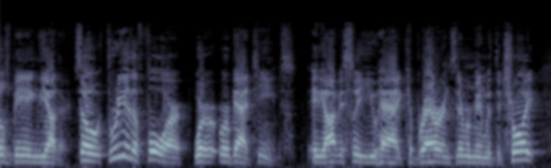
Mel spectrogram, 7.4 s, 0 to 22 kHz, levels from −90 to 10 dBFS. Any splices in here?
yes; 3 cuts; at 2.5 s, 3.1 s, 4.0 s

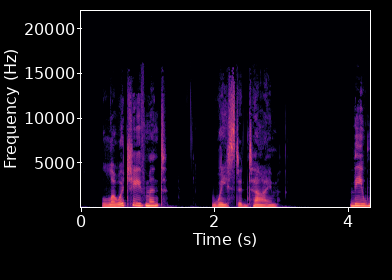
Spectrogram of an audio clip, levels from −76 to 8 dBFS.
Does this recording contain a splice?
no; 0 cuts

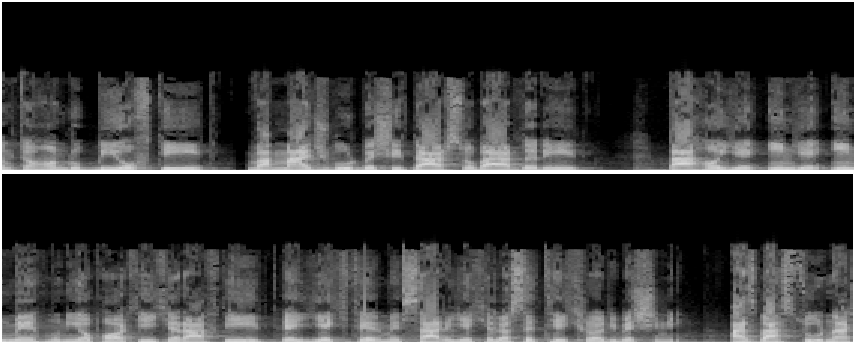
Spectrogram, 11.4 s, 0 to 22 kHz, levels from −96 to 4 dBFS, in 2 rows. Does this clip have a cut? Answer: yes; 6 cuts; at 1.5 s, 2.7 s, 5.3 s, 7.6 s, 8.3 s, 10.3 s

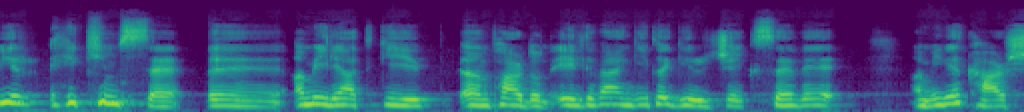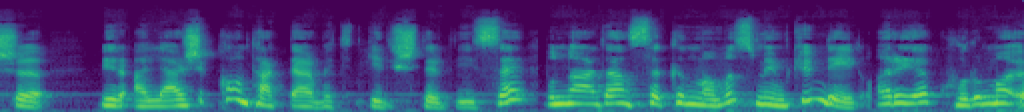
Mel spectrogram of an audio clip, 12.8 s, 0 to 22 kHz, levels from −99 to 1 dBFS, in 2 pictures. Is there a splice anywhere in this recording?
yes; 5 cuts; at 1.2 s, 4.1 s, 6.0 s, 9.8 s, 11.8 s

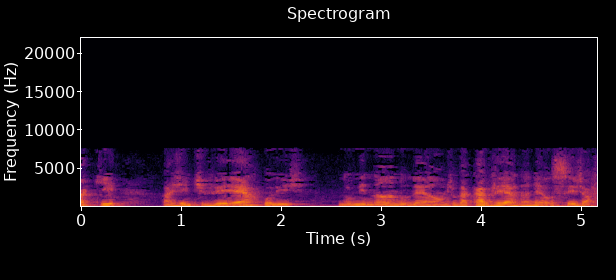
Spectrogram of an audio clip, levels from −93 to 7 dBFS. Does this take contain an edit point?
yes; 2 cuts; at 2.4 s, 3.7 s

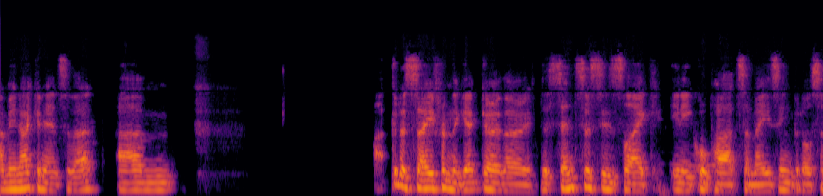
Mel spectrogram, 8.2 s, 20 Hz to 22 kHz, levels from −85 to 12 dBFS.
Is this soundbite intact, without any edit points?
no; 2 cuts; at 3.9 s, 5.4 s

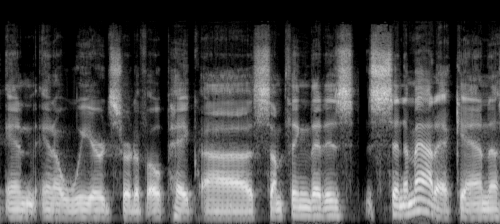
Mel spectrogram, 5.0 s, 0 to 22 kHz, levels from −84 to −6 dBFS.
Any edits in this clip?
yes; 2 cuts; at 2.0 s, 3.6 s

